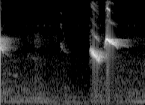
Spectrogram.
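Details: A short phrase from a green-winged saltator: one falling whistle followed by a sharper note that jumps up and trails off level. Otherwise quiet.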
